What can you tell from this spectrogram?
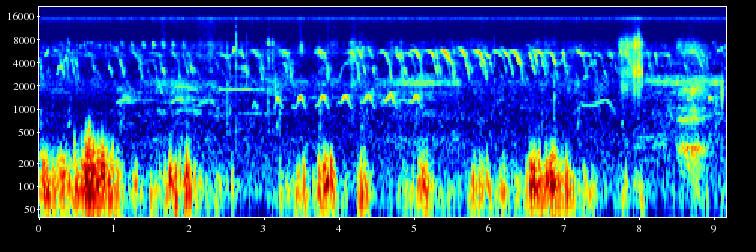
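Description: Birds chirping, many quick high descending chirps, with a short run of lower repeated notes a few seconds in. Several dull low thumps of footsteps on dry ground come and go under the birdsong.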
